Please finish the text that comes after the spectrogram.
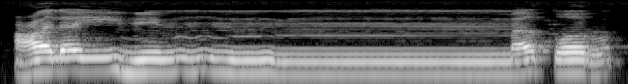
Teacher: মিম সাকিনের পরে মিম আসছে, এজন্য আমরা এখানে তাসদিদ দিয়ে গুণনা সহকারে পড়েছি। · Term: মিম সাকিনের ইদগাম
